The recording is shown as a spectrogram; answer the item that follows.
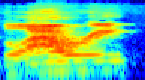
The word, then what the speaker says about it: Lauri: People used to pronounce his name Lauri, even I did. But his name is Lauri Markkanen, and it's time to put some respect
